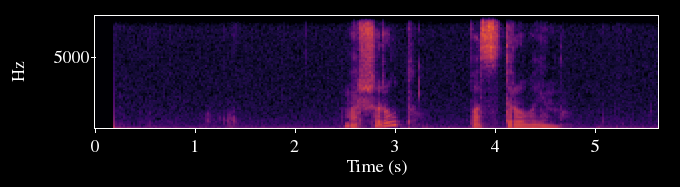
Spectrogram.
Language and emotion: Russian, sad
